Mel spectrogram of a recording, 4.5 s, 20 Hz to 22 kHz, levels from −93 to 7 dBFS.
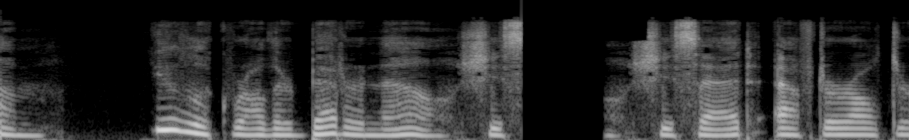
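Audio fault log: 2.60–3.47 s, stream reconnect: the speech drops out for about 0.39 s after the connection breaks. A fresh decoder then starts mid-stream. Playback resumes about 0.46 s earlier, so a stretch repeats. The first frame comes back faded in.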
